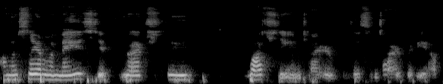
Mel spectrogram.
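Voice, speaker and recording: A woman chatting candidly and casually to camera in a halting, reflective way, chewing while she talks. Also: extremely high pitch, sing-song, creaky, darkish tone, poor audio. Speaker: vlogger. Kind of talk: casual personal chat to camera while eating.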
